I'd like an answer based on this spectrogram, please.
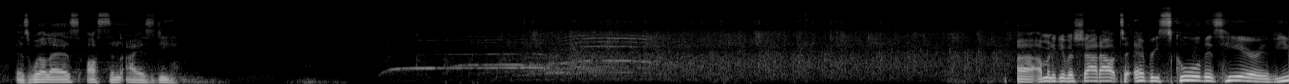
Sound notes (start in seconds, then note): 3.8 audience cheering; 3.8 audience applauding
